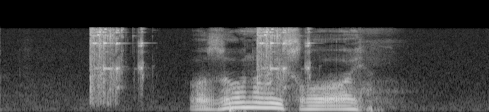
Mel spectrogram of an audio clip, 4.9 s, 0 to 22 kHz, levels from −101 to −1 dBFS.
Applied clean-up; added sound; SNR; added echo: none; Shatter; -4 dB; none.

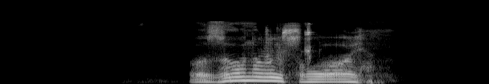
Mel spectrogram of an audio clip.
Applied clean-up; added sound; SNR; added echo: neural mask model Resemble Enhance denoiser.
